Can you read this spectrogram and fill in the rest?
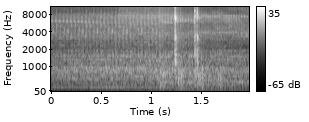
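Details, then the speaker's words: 2002 Citroen Berlingo HDi diesel idling while Lucas Diesel EGR & Turbo Cleaner is drawn into the intake: a steady idle broken by a couple of sharp cracking rattles; the flammable cleaner ignites before the piston reaches the top, causing pinking. "we had a problem where it pulled in the intake I rubbed the engine except the load of it in and this is very very flammable which is one reason you could hear that cackling noise that was the engine pinking effectively so ignition is happening before the Piston has got to the top of its travel"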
